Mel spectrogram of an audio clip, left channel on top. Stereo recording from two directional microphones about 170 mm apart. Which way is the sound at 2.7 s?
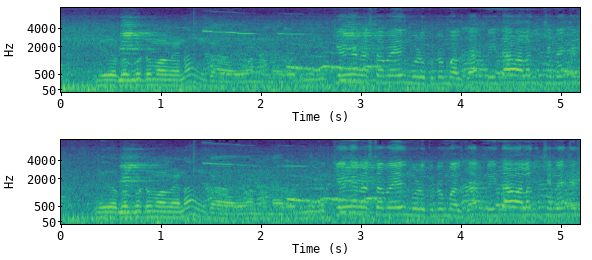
30° right (ahead or behind).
